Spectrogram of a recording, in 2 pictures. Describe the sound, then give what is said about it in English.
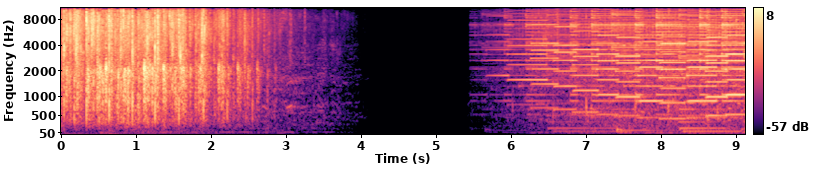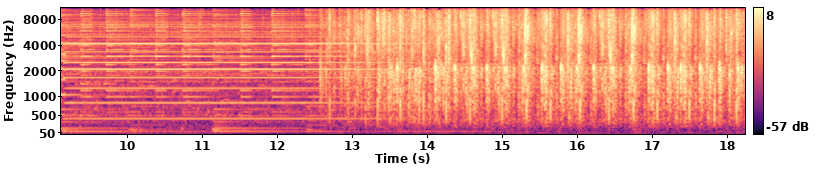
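An audience claps loudly for the players after a stage show for a few seconds, then falls silent. A tinkling, chime-like melody plays, and the dense applause surges back in over the music to the end. “Let's have another round of applause for our players.”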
